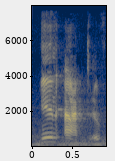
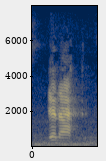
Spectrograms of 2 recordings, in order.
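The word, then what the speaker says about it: enactive: Inactive, and notice how it's spelled. This is not inactive, I-N. This is inactive. So I don't know if the emphasis of the syllable helps with that aspect, but inactive is the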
